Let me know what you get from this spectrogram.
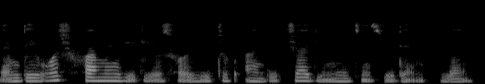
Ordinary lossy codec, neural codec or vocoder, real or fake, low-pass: none; none; real; none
